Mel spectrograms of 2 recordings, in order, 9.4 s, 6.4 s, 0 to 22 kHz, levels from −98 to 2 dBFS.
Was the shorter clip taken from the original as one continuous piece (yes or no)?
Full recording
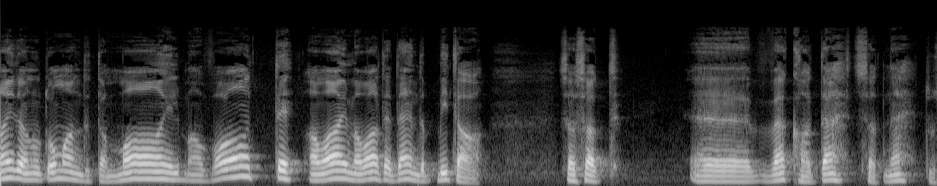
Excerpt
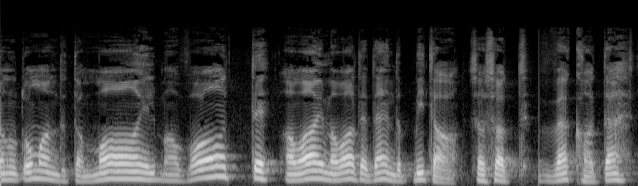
no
